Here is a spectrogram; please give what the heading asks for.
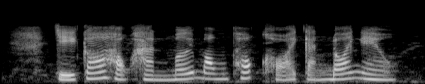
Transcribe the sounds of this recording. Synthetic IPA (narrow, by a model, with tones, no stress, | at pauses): t͡ɕi˧˩kɔ˨˦ha˨˩wk͡p̚ha˨˩jŋ̟məː˨˦jma˧wŋ͡mt̪ʰo˦˥t̚xɔ˧˩jka˧˩jŋ̟ɗɔ˨˦jŋɛ˧˩w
